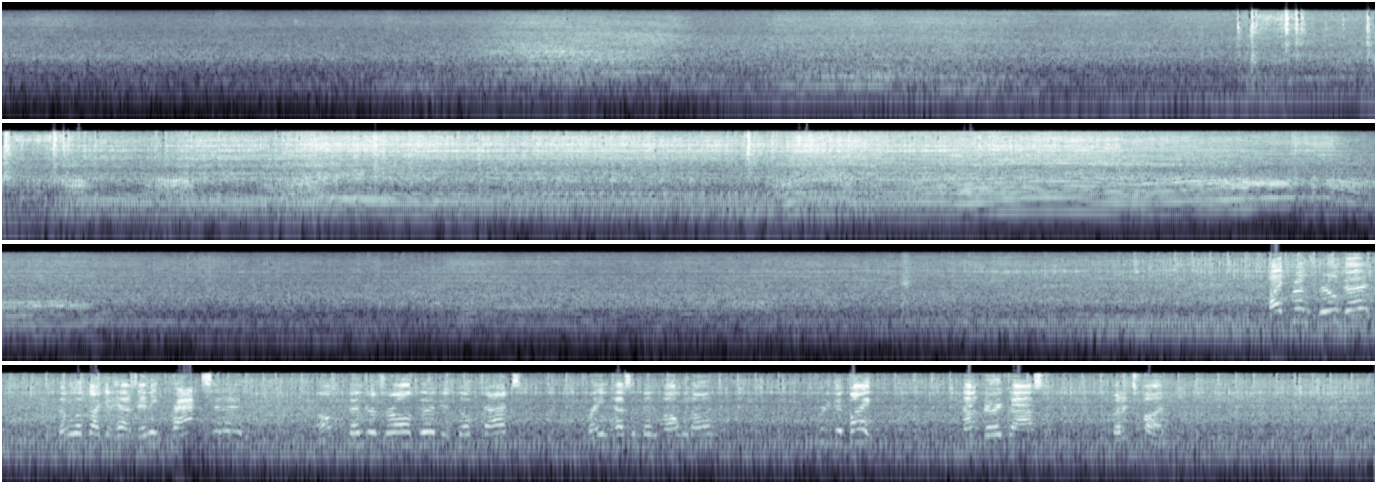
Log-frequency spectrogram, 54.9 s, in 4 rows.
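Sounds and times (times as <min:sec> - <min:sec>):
motorcycle engine revving: 0:12.2 - 0:28.7, 0:36.7 - 0:54.9.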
